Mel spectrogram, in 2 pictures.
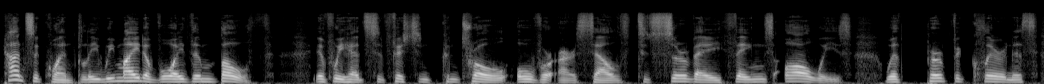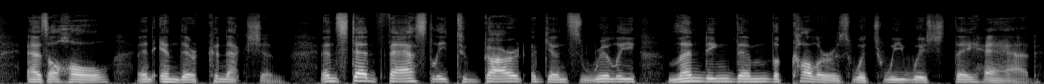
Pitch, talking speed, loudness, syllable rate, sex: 115 Hz, 120 wpm, -20 LUFS, 3.6 syllables/s, male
